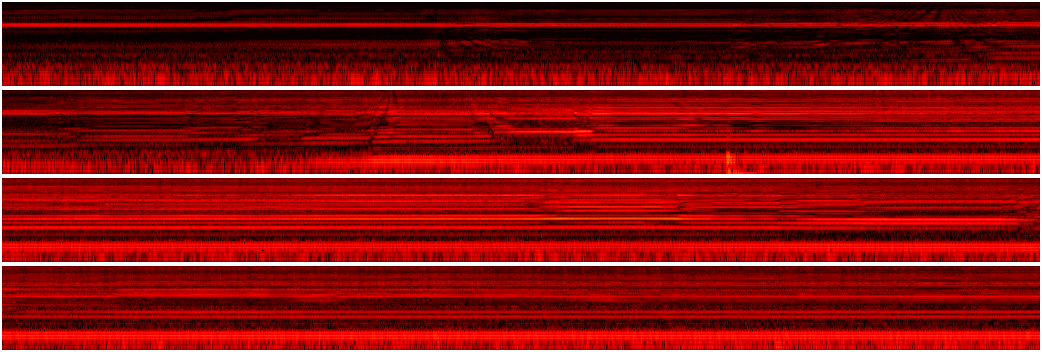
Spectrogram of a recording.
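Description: Small electric motor of a handheld adjustable rotary tool running with a steady whine, spinning a roofing nail with a magnet glued to its tip. The pitch rises over several seconds as the speed is turned up, then holds steady, dropping slightly about three-quarters of the way through; a single click partway through.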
